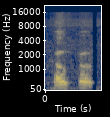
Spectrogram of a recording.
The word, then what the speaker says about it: Koch: On board with him are pilot Victor Glover, Christina Koch, or Cook, that could be pronounced different ways. Cook, and Canada's Jeremy Hansen.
